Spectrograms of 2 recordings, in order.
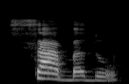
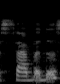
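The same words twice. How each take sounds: First: "Sábado" slow, SÁ stressed. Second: Said in the usual way. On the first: Shown as a demonstration. Teacher tests the word for students, slow "Sábado" stressed on SÁ. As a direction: draw out "Sábado" by syllable, leaning on "sá". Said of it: "Sá é a sílaba mais forte". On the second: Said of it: "agora sábado sim".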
